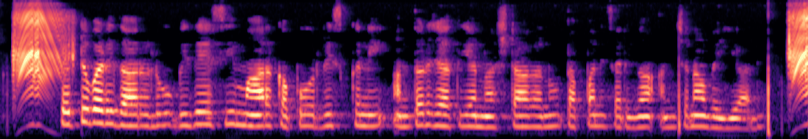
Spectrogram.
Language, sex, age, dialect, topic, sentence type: Telugu, female, 25-30, Central/Coastal, banking, statement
